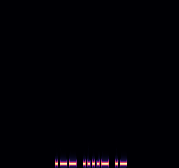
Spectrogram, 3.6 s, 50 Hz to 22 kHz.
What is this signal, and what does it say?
Morse code, heard as a keyed tone, about 27 wpm, 700 Hz. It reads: W4A
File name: Speed-Racing - Three Letter-Number Combinations - 22wpm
